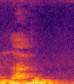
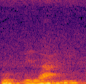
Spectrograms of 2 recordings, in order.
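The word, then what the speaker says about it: لِلّٰهِ: Qolilahi bukan lilahu. Oh sebab ada lam huruf jar, lahi majrur, lillahi.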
